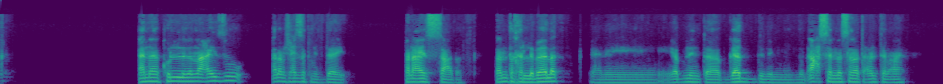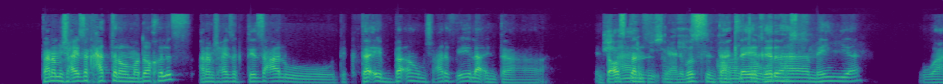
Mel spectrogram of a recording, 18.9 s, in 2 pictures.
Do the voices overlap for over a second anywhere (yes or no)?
yes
